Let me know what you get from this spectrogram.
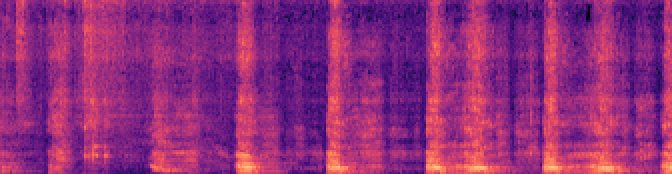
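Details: Šarplaninac giving loud, hoarse barks about once a second, some run together into double barks with a growly edge.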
